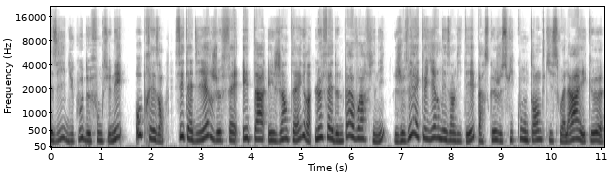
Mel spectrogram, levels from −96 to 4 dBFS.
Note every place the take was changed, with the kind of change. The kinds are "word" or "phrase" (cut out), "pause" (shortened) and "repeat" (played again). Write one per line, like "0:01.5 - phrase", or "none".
0:02.4 - pause
0:06.8 - pause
